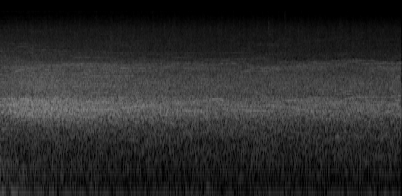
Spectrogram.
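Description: Applause from a large arena crowd at the end of a song, slowly dying down.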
